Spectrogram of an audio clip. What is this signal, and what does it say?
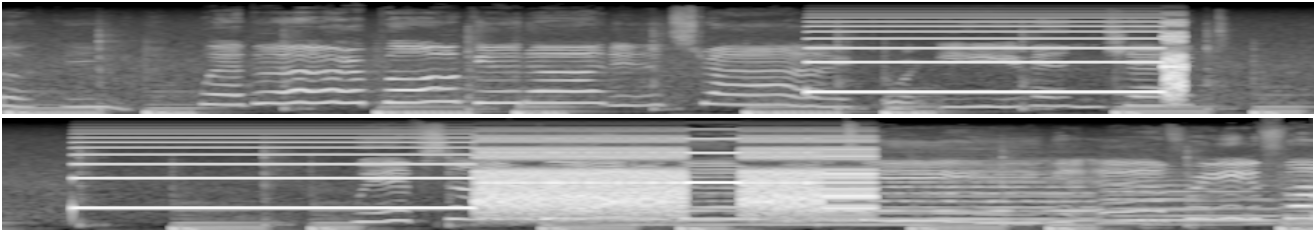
ZX Spectrum tape loading, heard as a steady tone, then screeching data.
